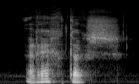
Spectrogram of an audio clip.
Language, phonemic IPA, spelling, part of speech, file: Dutch, /ˈrɛxtərs/, Rechters, proper noun, Nl-Rechters.ogg
- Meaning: Judges (book of the Bible)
